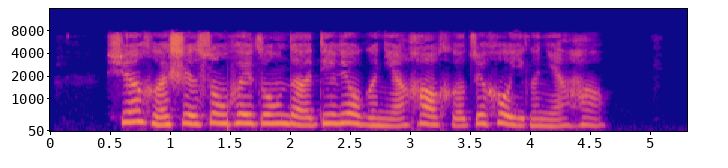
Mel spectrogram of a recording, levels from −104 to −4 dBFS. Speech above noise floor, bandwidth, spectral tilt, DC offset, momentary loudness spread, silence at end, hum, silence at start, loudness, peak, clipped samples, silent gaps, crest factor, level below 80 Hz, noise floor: 49 dB; 8 kHz; -2 dB/octave; under 0.1%; 11 LU; 0.7 s; none; 0.5 s; -36 LUFS; -18 dBFS; under 0.1%; none; 18 dB; -76 dBFS; -85 dBFS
